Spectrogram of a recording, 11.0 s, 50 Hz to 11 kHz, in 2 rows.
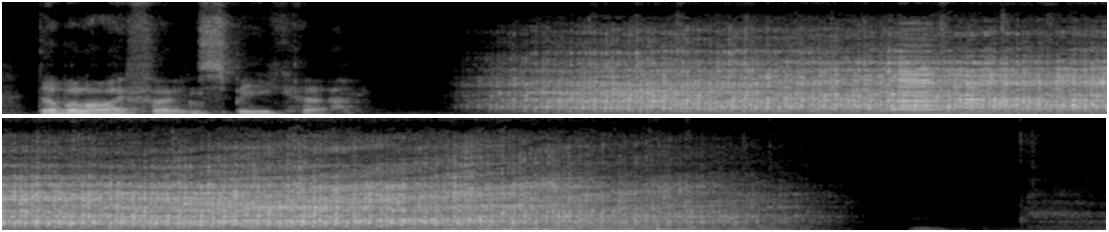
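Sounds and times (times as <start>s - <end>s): diesel locomotive engine running: 2.4s - 9.8s.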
